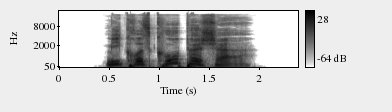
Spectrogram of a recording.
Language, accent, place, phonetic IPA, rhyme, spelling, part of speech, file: German, Germany, Berlin, [mikʁoˈskoːpɪʃɐ], -oːpɪʃɐ, mikroskopischer, adjective, De-mikroskopischer.ogg
- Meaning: inflection of mikroskopisch: 1. strong/mixed nominative masculine singular 2. strong genitive/dative feminine singular 3. strong genitive plural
